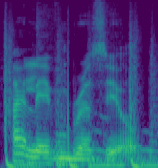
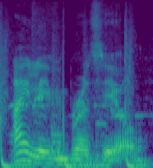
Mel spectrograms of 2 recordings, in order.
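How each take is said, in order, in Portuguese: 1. A palavra Brazil tem a ênfase principal. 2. A palavra Brazil tem a ênfase principal.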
